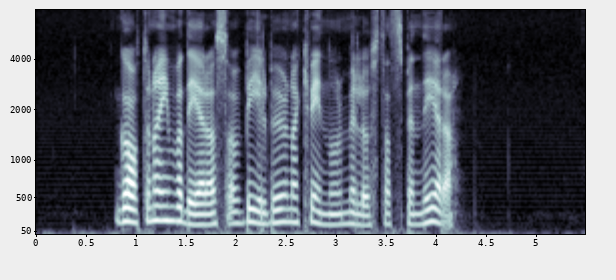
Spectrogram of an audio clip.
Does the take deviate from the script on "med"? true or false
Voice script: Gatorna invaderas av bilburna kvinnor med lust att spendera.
false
